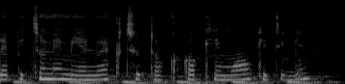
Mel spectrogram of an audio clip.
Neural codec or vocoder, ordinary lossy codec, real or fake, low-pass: codec, 44.1 kHz, 7.8 kbps, DAC; none; fake; none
